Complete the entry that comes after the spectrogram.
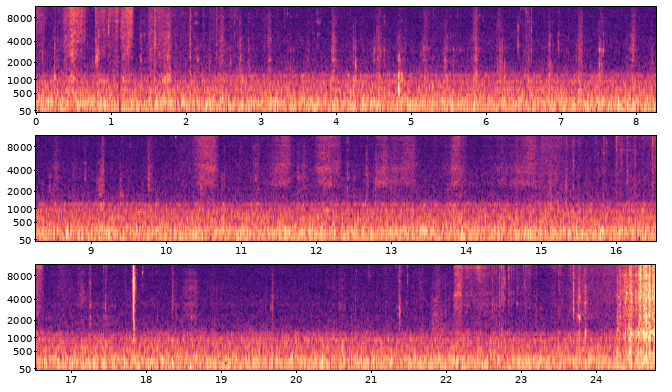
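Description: Faint close-up chewing and biting of food, with small mouth clicks, over a steady low hum inside a car's cabin. One sharp click stands out about eighteen seconds in.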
